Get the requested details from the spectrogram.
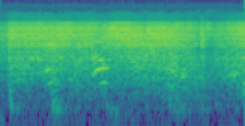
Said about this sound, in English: Mike fights against the gushing cannon of water, trying to reach the tap.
